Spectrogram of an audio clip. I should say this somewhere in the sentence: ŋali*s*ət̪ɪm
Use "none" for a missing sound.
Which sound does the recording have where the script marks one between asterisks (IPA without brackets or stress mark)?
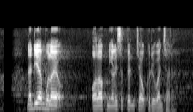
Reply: s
